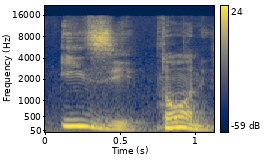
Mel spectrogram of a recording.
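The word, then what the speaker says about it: EZ Tone: que quer dizer isso as letras e Z em inglês se pronuncia Easy isso é exatamente a pronúncia da palavra fácil em inglês easy fácil Tom timbre então e zetone ou Easy Tone significa timbre fácil como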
